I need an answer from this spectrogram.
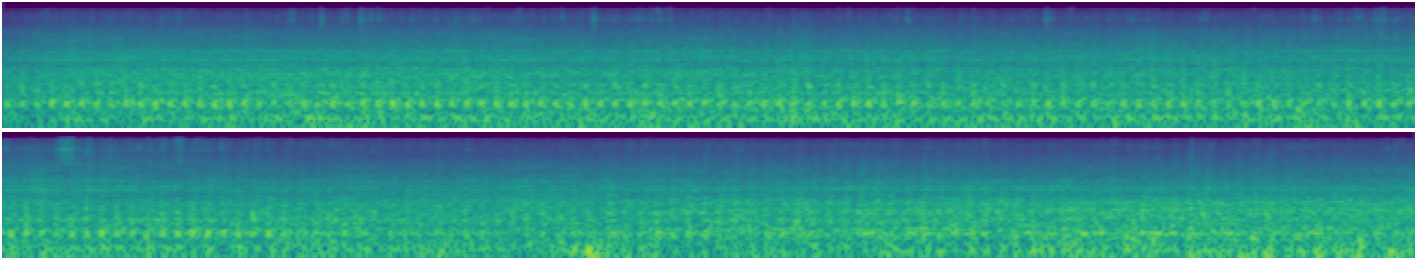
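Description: Track sound of the Puri–Okha Express: the coaches' wheels running over the rails, a loud, steady rumble and clatter.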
